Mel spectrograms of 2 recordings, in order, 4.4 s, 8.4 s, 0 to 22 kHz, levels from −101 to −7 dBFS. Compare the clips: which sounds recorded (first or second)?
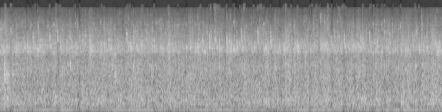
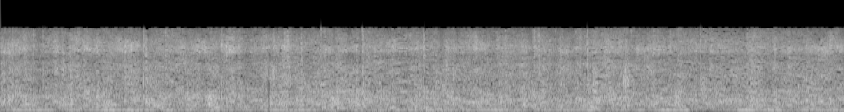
first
